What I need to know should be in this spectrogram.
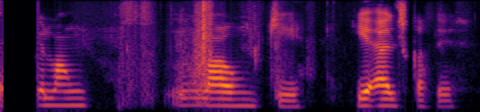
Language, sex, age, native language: Icelandic, male, 9, Icelandic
